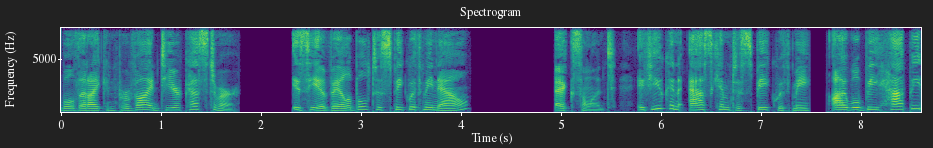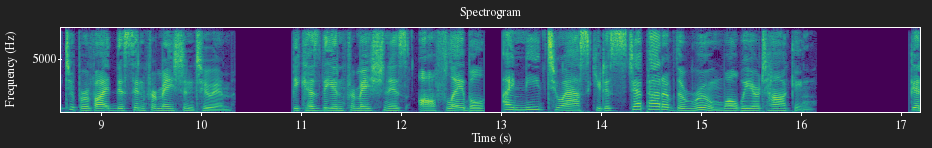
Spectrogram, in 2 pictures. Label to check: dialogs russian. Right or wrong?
Wrong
